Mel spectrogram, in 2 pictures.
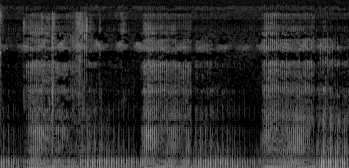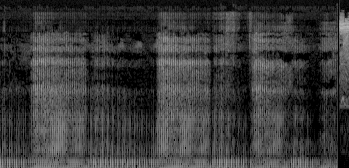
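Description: A cheetah's deep, steady rumbling purr rolls on in long pulses of breathing in and out, close and continuous with no voices.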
